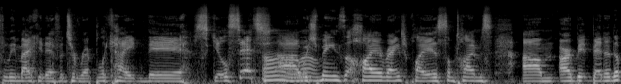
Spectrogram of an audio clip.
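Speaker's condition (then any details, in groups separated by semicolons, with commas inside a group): No condition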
